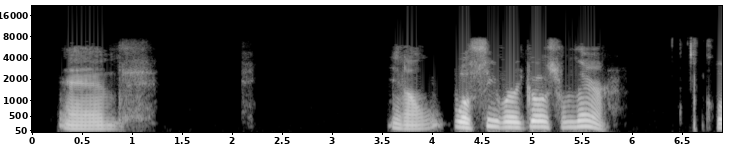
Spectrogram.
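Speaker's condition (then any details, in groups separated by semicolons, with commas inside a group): Cerebral palsy; since birth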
